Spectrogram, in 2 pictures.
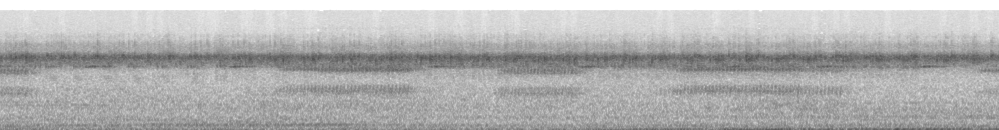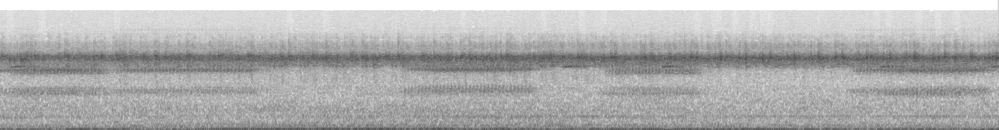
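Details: Backwoods swamp in North Carolina at night, full of tree frogs: a constant high shrill chorus with lower trilled calls of about a second, given in a steady series of roughly a dozen, and a soft low hum.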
